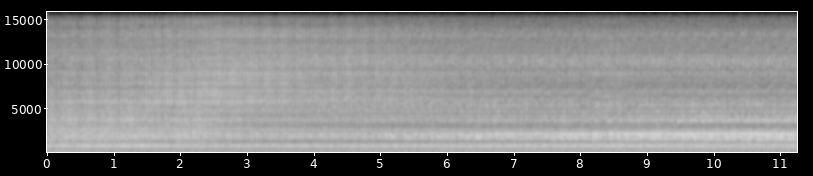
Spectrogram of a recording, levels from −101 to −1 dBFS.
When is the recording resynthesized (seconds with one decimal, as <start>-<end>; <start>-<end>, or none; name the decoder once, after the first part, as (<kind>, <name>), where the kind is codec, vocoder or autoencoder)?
8.1-8.7 (autoencoder, DAC-VAE)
